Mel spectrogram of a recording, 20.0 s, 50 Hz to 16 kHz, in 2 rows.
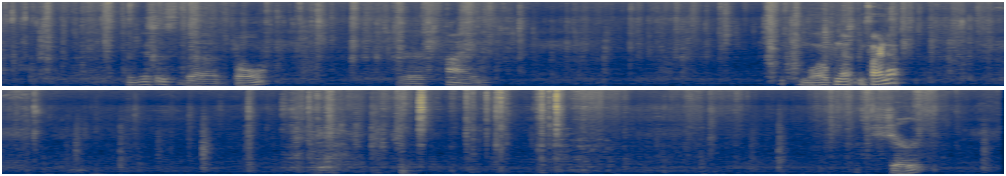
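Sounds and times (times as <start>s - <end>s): wrapping crinkling: 0.0s - 20.0s.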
